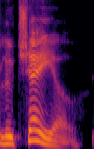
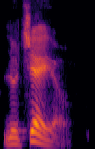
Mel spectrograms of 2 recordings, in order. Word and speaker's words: Lucio: Remember, it's Lucio. – Lucio. – Yeah, you got to do it with your hand. The hand helps you sound out the syllables in it. – Thank you. Right. I'm so uncultured. Thanks to you. – Well, it's not culture. It's just an Italian thing.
